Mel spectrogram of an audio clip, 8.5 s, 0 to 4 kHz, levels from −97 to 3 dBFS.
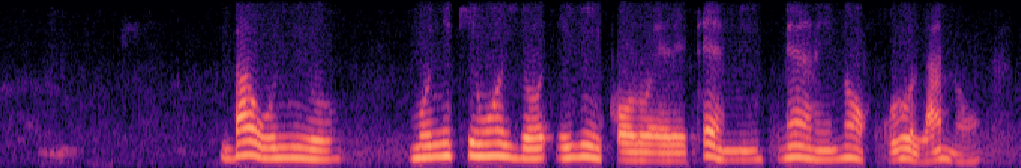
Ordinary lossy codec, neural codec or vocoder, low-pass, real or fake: Opus, 16 kbps; codec, 24 kHz, 6 kbps, HILCodec; 3.6 kHz; fake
